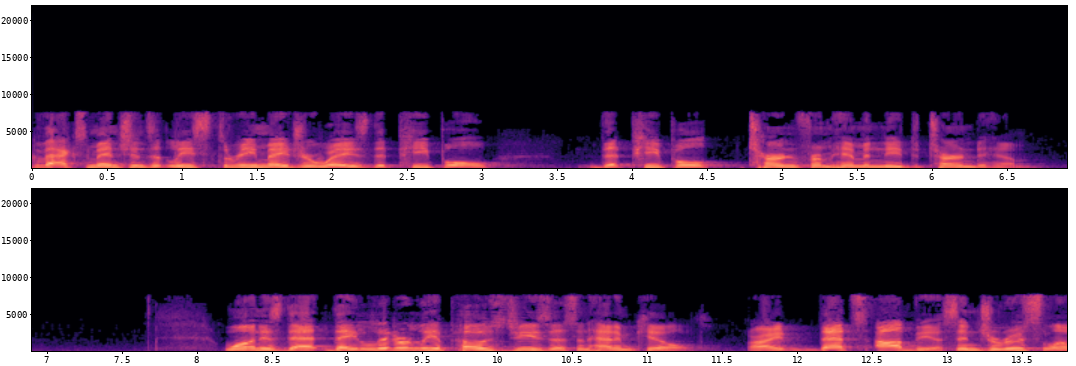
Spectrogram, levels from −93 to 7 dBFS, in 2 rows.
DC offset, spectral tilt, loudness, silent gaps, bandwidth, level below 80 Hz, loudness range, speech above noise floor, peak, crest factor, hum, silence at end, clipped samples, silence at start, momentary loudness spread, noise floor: under 0.1%; -3.5 dB/octave; -19 LUFS; none; 8 kHz; -66 dBFS; 4 LU; 47 dB; -2 dBFS; 18 dB; none; 0 s; under 0.1%; 0 s; 7 LU; -66 dBFS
